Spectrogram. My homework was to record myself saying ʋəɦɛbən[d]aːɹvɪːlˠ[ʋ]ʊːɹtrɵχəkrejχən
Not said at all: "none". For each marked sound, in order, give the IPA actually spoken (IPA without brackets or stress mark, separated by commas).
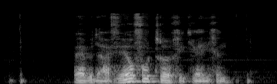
d, v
